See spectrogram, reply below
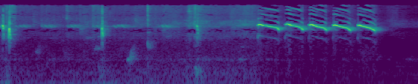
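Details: Yellow-eyed babbler giving a flock-gathering lure call: five quick, high whistles sliding steeply downward, about three a second, after a thin steady tone with scattered clicks.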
